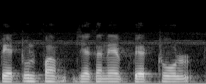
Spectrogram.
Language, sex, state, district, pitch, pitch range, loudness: Bengali, male, Tripura, West Tripura, 130 Hz, 130-135 Hz, -18 LUFS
